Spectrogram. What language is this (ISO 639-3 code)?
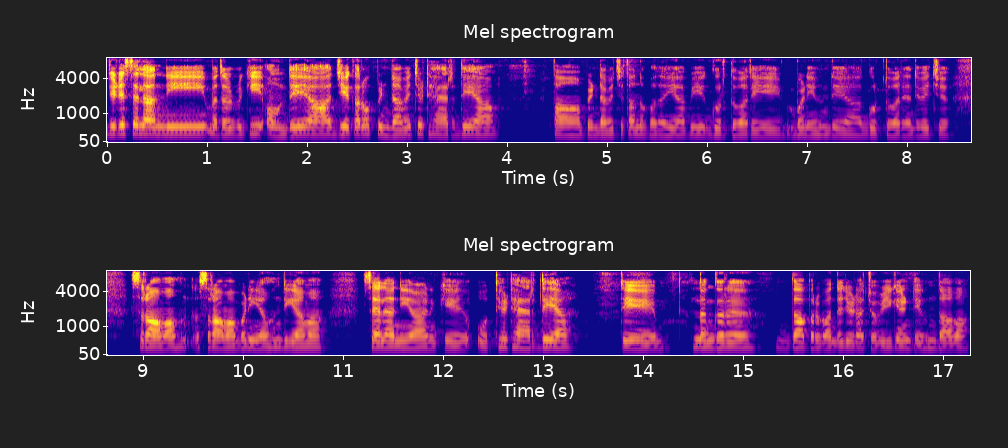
pan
